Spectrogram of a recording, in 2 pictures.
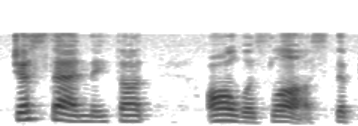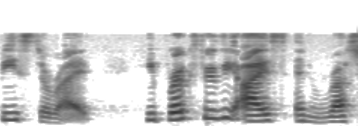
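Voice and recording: Reading aloud in a natural voice, with ordinary pitch variation.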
